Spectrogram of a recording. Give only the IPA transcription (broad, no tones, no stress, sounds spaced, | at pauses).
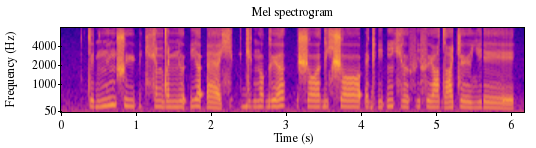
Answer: t ø d ɲ y ɲ ʃ yː ʔ y c ç y ɲ dˤ ø ɲ ɵ ʔ i ɐ̯ ʔ æ ç | ɡʲ ɛ ɡ n ɔ ɡ ø ɐ̯ | ʃ ɔː ɐ̯ ɡ ɛ ç ʃ ɔː ʔ ɛ ɡ ʔ i ʔ ĩ ç ɵː f i f øː ɐ̯ dˤ æ c øː ʎ i ɾ eː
